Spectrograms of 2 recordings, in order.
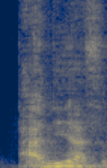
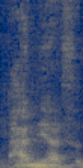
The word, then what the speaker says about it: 바니아스: 신전이 있던 곳 시작에서 파리아스 이랬는데 이것이 바람이 피가 비로 이 부드럽게 돼서 바니아스 아고 요즘은 발음합니다 요즘은 가면도 바니아스 아고 하는 곳인데 거기는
